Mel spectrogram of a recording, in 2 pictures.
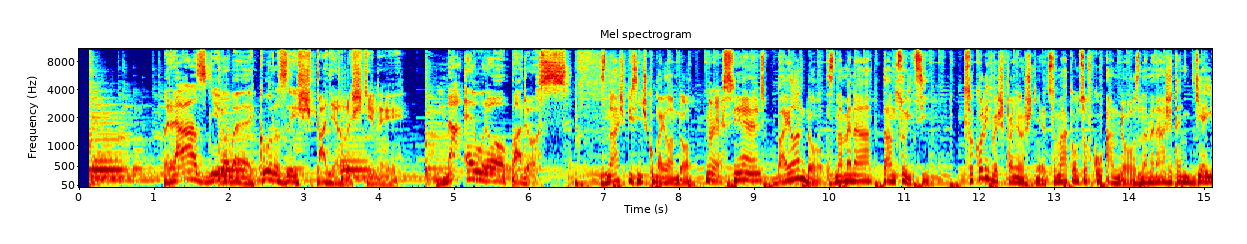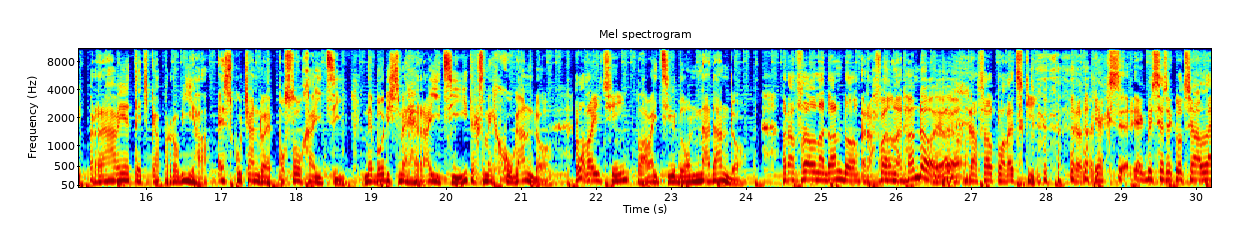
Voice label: spanelstina spanelstina

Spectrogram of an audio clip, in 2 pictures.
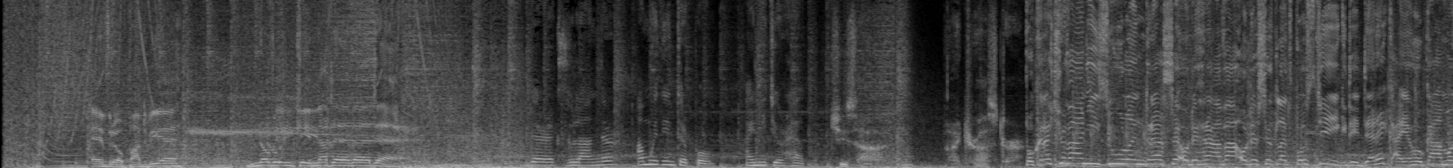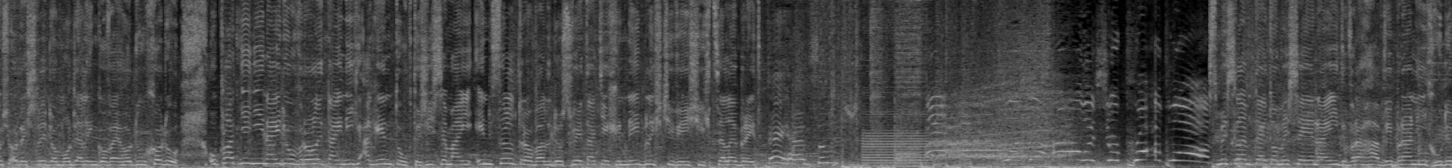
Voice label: DVD NEWS; Zoolander 2

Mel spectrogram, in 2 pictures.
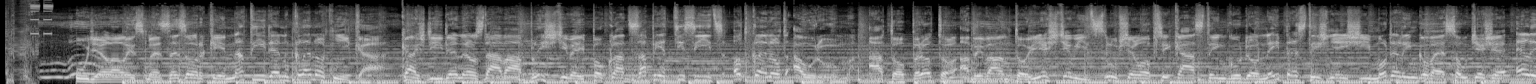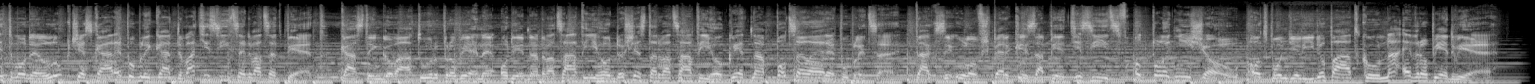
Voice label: promo soutez; Soutěžte s ELITE MODEL LOOK CZECH REPUBLIC 2025; Soutěžte na Evropě 2

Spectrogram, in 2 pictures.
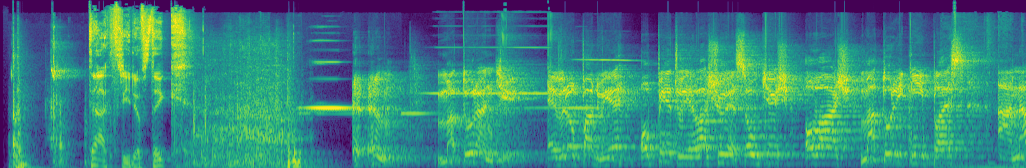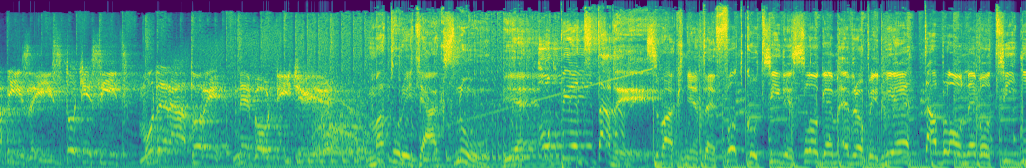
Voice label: promo maturitak; MATURIŤÁK EVROPY 2; Jsi ve čtvrtém ročníku střední školy? Chceš sobě a celé třídě připravit nezapomenutelný maturitní ples?

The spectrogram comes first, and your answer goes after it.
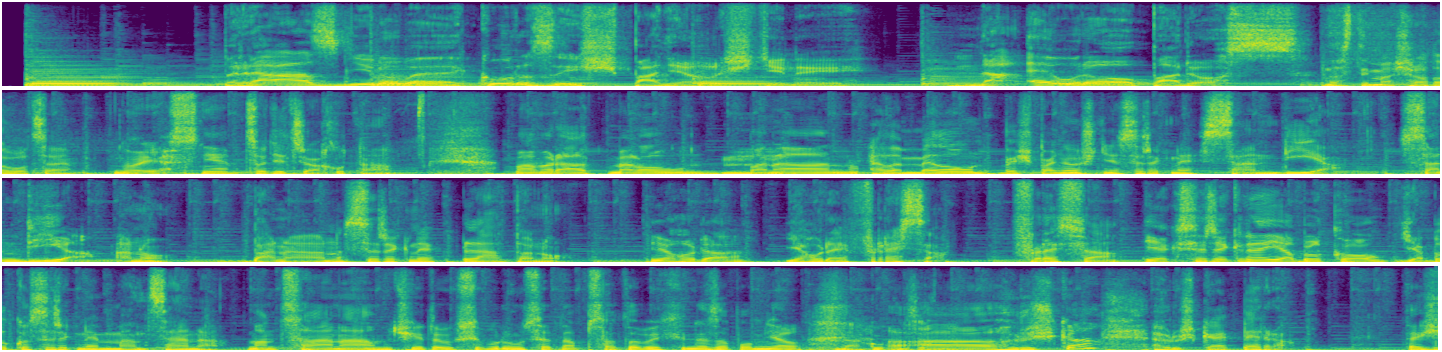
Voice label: spanelstina spanelstina

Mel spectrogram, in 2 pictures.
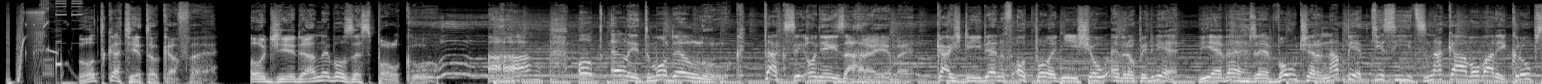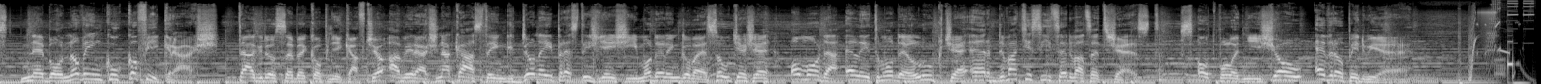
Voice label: liner soutez

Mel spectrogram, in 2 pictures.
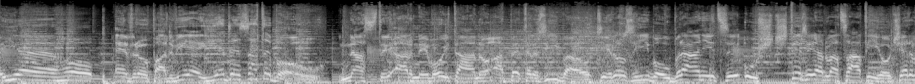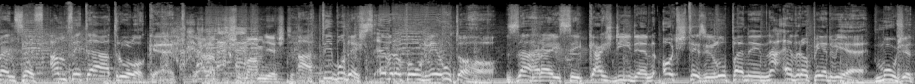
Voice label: promo comedy tour soutez

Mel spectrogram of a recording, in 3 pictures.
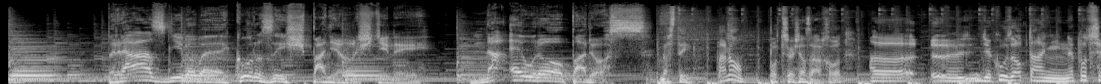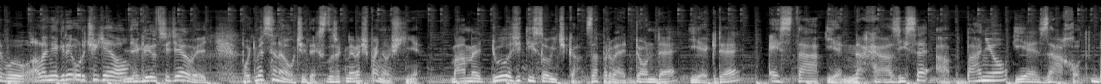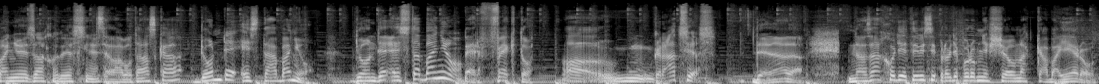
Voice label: spanelstina spanelstina

